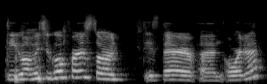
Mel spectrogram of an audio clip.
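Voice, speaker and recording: A woman's voice: fairly high pitch, animated, a little fast, pushed and bright. A woman from Nigeria speaking as a panel guest, emphatic and repeating words for stress. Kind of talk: discussion.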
